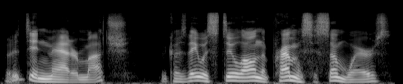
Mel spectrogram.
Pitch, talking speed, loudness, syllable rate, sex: 145 Hz, 195 wpm, -19 LUFS, 5.9 syllables/s, male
